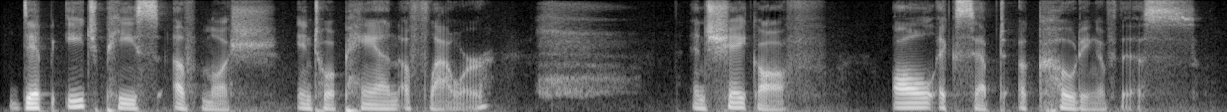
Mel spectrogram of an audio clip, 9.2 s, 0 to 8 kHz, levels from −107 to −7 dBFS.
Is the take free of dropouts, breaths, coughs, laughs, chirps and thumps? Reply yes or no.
no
